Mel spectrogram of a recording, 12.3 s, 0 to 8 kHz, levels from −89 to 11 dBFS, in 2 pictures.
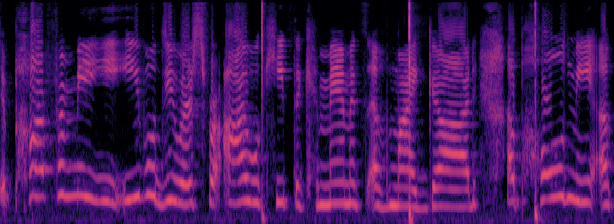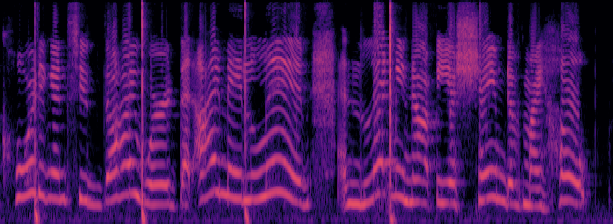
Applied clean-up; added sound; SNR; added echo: none; Hands; 9 dB; none.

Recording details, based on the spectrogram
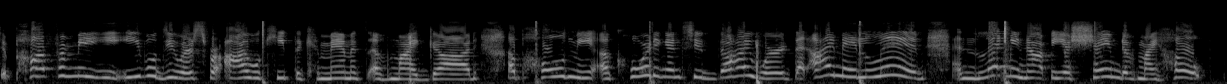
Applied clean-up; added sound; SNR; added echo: neural mask model Resemble Enhance denoiser.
